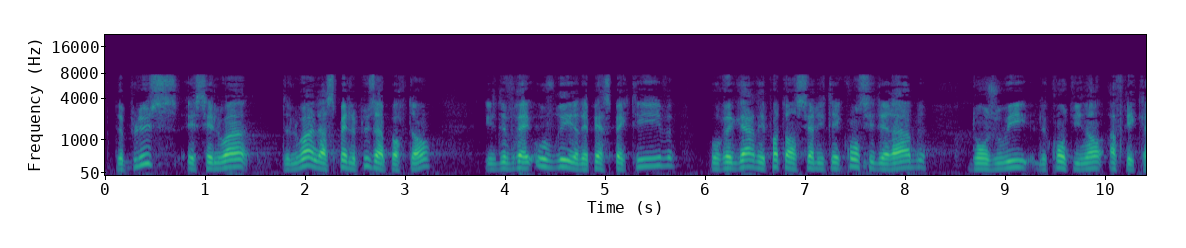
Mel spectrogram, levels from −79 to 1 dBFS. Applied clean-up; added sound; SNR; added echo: none; none; none; none.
